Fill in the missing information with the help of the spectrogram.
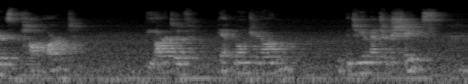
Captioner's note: speaking in foreign language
